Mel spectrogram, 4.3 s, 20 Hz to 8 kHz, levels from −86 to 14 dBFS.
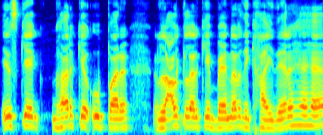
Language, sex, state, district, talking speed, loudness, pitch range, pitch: Hindi, male, Jharkhand, Ranchi, 165 wpm, -14 LUFS, 140-165 Hz, 155 Hz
